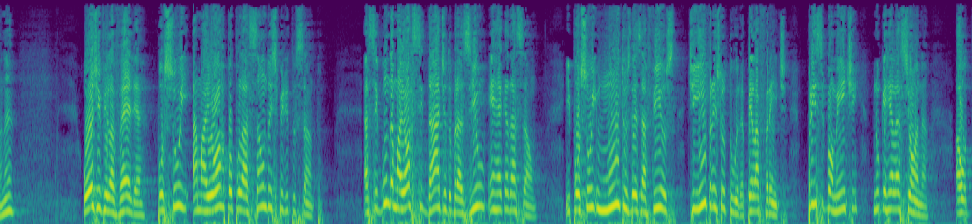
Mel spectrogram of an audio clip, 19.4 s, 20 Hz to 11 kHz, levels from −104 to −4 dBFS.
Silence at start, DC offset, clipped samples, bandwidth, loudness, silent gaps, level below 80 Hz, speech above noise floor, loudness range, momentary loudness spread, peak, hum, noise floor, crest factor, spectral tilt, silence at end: 0 s; under 0.1%; under 0.1%; 10.5 kHz; -19 LUFS; none; -38 dBFS; 43 dB; 4 LU; 13 LU; -8 dBFS; none; -61 dBFS; 12 dB; -5.5 dB/octave; 0.05 s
